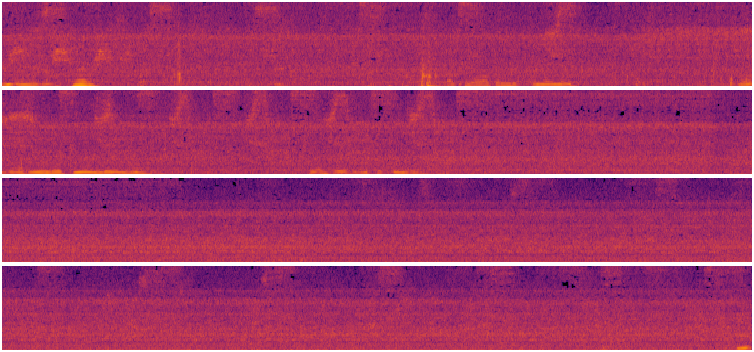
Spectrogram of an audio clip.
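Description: Steady outdoor background hiss, with three short stretches of quiet, low-voiced talk in the first twelve seconds and light rustling as a backpack and clothing are handled.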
